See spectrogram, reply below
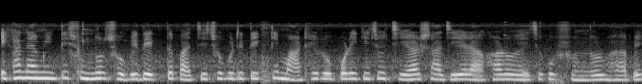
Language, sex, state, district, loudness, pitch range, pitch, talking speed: Bengali, female, West Bengal, Malda, -14 LUFS, 230-270 Hz, 245 Hz, 170 wpm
